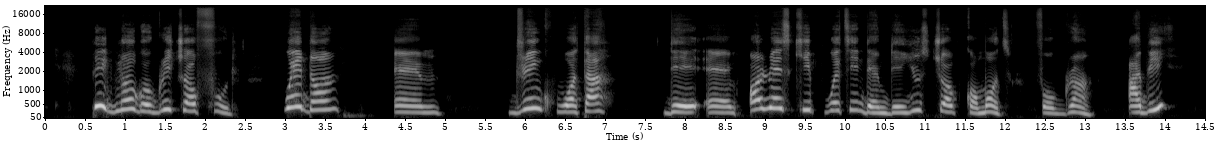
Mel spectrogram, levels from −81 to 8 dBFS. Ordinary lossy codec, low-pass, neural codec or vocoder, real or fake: none; none; autoencoder, 48 kHz, 32 numbers a frame, DAC-VAE, trained on Japanese speech; fake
